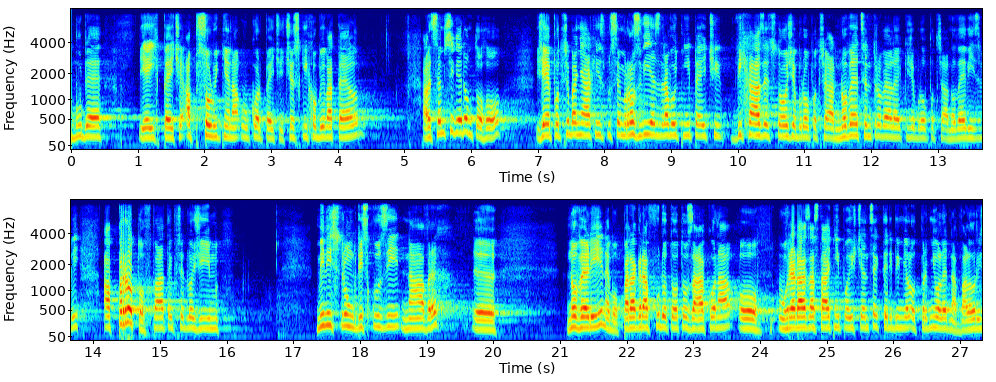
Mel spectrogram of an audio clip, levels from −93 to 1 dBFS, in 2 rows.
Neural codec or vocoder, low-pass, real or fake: none; 7.2 kHz; real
